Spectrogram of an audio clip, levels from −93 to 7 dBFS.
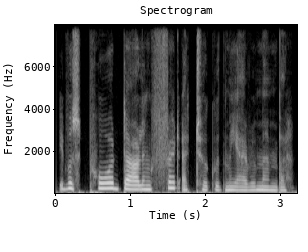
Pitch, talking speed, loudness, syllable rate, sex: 195 Hz, 205 wpm, -17 LUFS, 4.9 syllables/s, female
